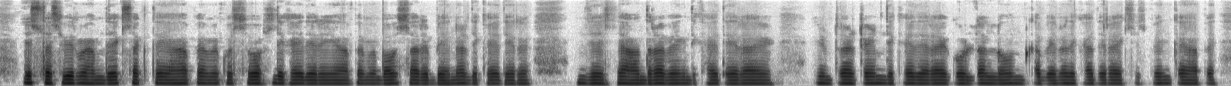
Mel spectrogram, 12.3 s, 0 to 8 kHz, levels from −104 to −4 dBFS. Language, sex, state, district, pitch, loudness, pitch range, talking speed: Hindi, male, Bihar, Kishanganj, 115 Hz, -20 LUFS, 110-115 Hz, 255 wpm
